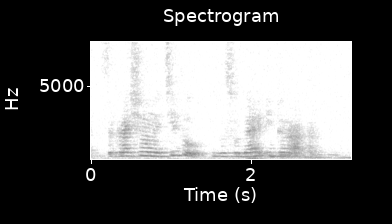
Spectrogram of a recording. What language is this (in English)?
Russian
